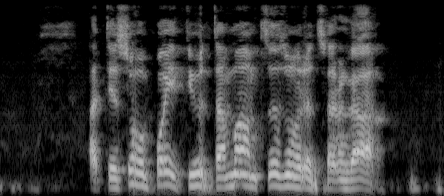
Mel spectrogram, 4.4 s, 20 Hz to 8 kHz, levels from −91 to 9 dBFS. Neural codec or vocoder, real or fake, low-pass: codec, 16 kHz, 4 kbps, FreqCodec, larger model; fake; 7.2 kHz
